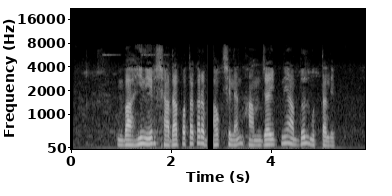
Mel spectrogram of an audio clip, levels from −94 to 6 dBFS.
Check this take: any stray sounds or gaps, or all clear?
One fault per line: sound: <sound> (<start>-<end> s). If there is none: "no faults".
sound: dropout (2.7-2.8 s)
